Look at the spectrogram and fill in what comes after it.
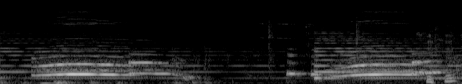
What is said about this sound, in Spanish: El perro es él el que toca el piano y está cantando al mismo tiempo. Bueno, igual le falta un poquito de entonación y de ritmo, pero Buddy se ha convertido en todo un rockero famoso.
